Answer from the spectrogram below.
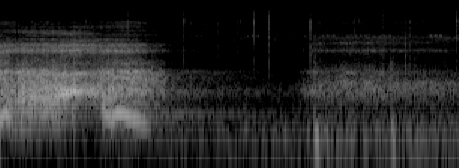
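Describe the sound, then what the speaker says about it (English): A character in the Outer Wilds video game gasps on waking: a single breathy, sighing intake of air, fairly quiet, followed by faint ambient game tones. "Those gasps, I don't know how loud they are in the video, but I swear they're getting more desperate"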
